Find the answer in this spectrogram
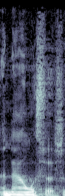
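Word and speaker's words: analysis (ἀνάλυσις): That's the Greek word. That's how it's pronounced. Analysis. That's where we get our English word, analysis.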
